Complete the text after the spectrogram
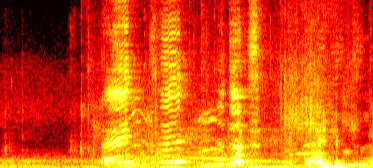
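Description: A zombie growls as it attacks.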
